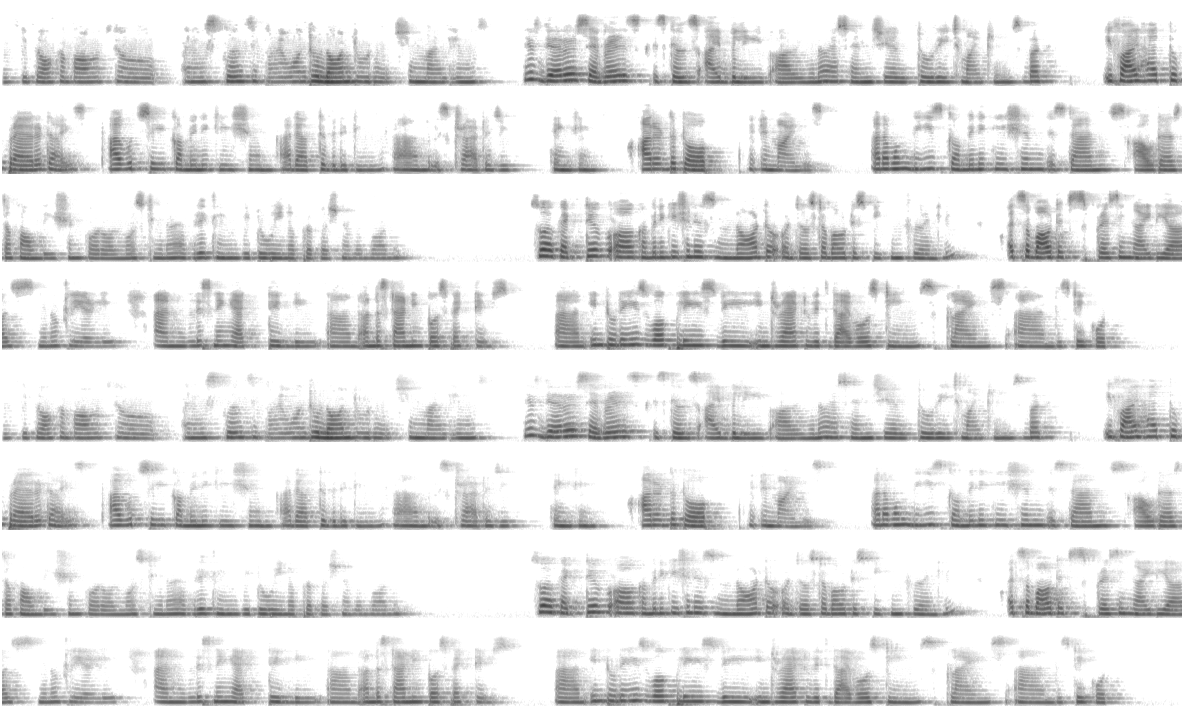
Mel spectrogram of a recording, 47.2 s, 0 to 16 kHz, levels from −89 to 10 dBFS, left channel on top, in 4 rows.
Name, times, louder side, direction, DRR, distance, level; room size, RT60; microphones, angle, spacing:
voice 1, 0.0-1.5 1.8-4.7 5.2-6.3 6.7-10.4 11.0-12.5 12.9-16.9 17.3-17.8 18.2-18.8 19.4-19.9 20.5-27.6 28.9-33.1 33.6-36.5 36.9-40.4 40.9-46.4, left 1 dB, 75° left, 13 dB, 1.4 m, -29 dB
28.5 x 15.0 x 3.3 m, 0.38 s
head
